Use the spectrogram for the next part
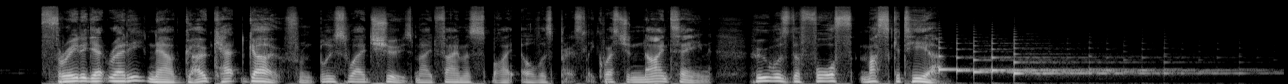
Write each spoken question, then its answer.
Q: Who was the fourth musketeer?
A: D'Artagnan.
